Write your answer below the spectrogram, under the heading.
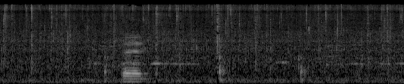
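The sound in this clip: Small, stubby beef burgers frying in a pan give off a steady sizzle and hiss, with a few louder crackling pops scattered through it.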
